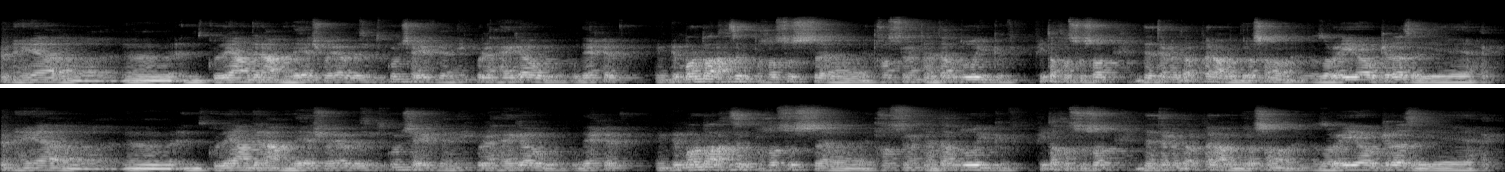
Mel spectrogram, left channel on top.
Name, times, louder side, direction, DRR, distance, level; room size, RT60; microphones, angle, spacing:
voice 1, 0.0-6.2 6.5-14.9, left 1 dB, 75° left, -2 dB, 0.9 m, -19 dB
4.2 x 3.6 x 2.7 m, 0.85 s
head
